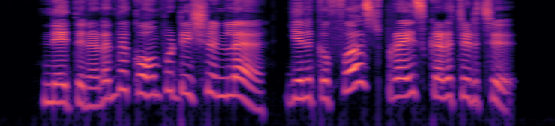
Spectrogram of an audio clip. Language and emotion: Tamil, happy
